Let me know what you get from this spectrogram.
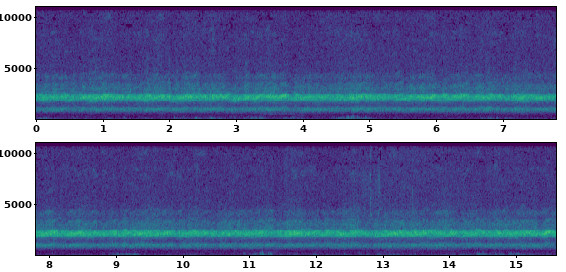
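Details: Frogs at sunset form a continuous, massed chorus, a steady shrill buzzing drone over a lower humming band that never pauses, with occasional soft low thumps in the background.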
